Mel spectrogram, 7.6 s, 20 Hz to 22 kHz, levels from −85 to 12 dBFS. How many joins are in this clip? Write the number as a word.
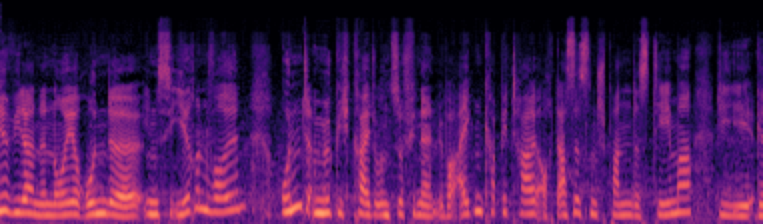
one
